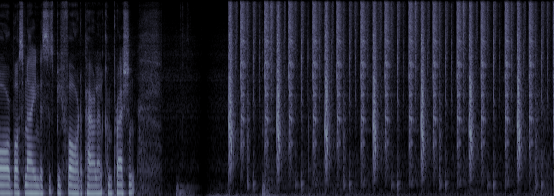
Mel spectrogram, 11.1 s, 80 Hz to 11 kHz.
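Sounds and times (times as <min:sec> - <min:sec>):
crisp electronic drum hits: 0:04.6 - 0:10.6.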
